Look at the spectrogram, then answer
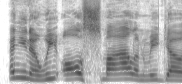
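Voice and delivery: ordinary talk, nothing marked

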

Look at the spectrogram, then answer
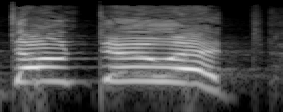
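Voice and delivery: high, loud plea; desperate shout. Acted. Believer imagining himself before the crowd, shouting desperately. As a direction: shout to stop them. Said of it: "I would have shouted".

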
